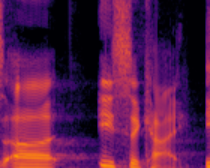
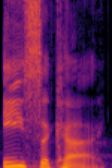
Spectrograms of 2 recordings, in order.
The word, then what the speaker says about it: Isekai: How do you pronounce it? Is it Isekai? Asiki? Asikai? – It's... – Suck my balls. – Yes. They're wrong. – There you go. – It is Isekai. – Isekai. Gotcha.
